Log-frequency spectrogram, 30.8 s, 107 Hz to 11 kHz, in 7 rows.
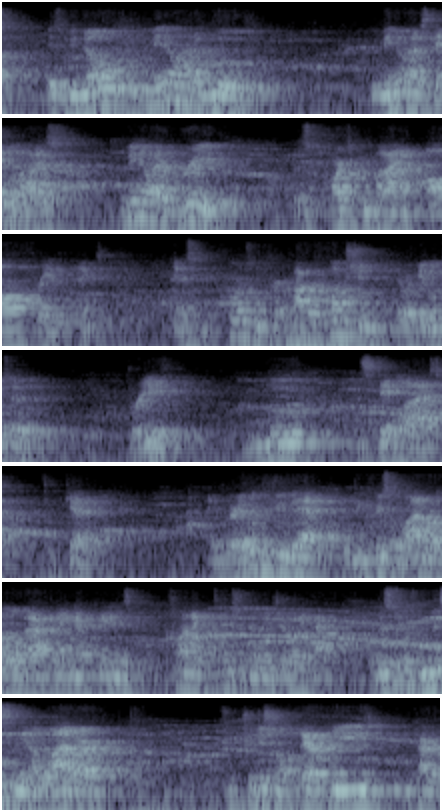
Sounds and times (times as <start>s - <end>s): Speech: 0.0s - 2.6s, 3.7s - 6.7s, 7.3s - 9.8s, 10.5s - 13.6s, 14.5s - 15.0s, 15.7s - 18.6s, 19.7s - 27.5s, 28.6s - 30.7s.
